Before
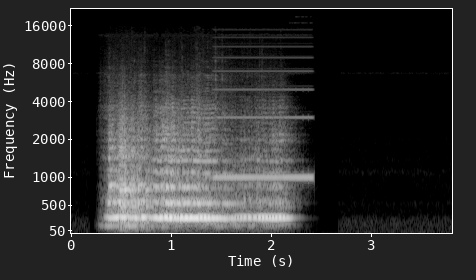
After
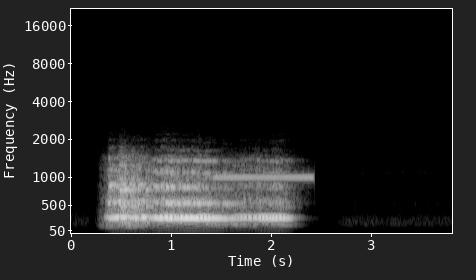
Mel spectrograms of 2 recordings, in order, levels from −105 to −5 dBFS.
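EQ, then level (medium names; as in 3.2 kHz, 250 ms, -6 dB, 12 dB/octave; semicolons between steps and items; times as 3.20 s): Chebyshev band-pass 160–1300 Hz, order 5; distance through air 420 m; -3.0 dB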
